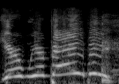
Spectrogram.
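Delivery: very high-pitched, drawn-out mock scream; upset screaming. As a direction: imitate frantic people screaming after a car. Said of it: "screaming and chasing the car".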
